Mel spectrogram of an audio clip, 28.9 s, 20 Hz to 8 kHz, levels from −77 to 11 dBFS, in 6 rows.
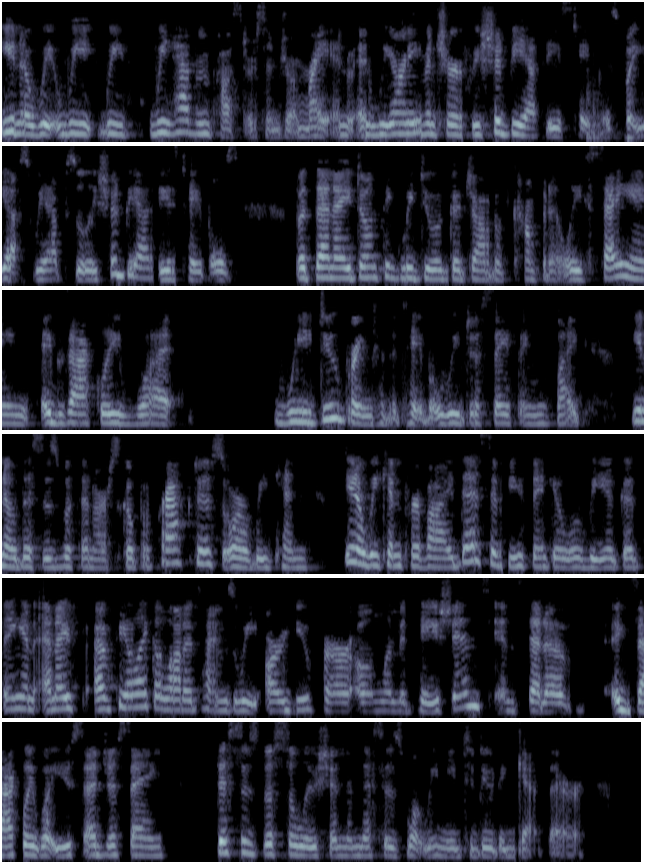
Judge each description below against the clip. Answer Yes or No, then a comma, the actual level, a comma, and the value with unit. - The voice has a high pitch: Yes, high, 195 Hz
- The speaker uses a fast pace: Yes, fast, 260 wpm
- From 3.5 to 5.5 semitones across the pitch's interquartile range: No, average, 3.1 semitones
